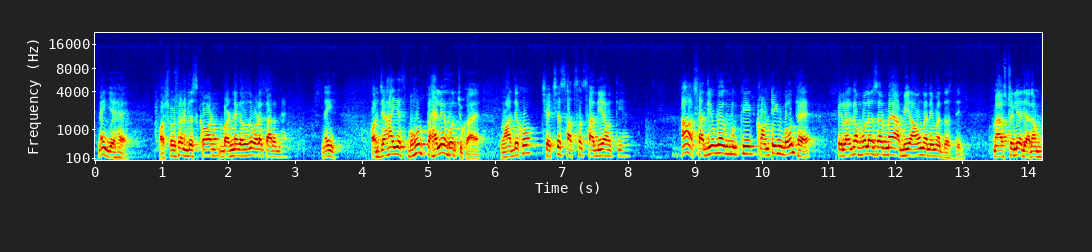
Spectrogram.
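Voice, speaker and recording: A high-pitched male economics teacher with an Indian accent delivers a lecture full of anecdotes, going back and forth between Hindi and English and laughing at his own tales. The recording lacks high frequencies.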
